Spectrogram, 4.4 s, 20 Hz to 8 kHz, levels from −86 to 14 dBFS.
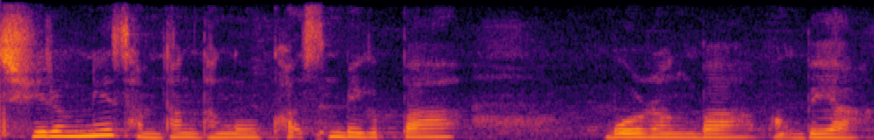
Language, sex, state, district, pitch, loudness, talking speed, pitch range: Garo, female, Meghalaya, West Garo Hills, 225 Hz, -16 LUFS, 70 wpm, 220-245 Hz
